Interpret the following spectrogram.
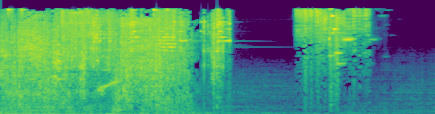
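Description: Intro sound effect of glass shattering over music and bass, cutting off sharply about three seconds in. After a brief quiet, a shorter burst with bright clinking tones comes around the five-second mark.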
